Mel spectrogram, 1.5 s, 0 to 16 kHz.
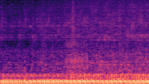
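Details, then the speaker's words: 1997 BMW E36, former drift project, just started after an ignition problem. It idles with a deep, uneven, lumpy throb and a clattery edge, said to sound like a diesel truck. A chattering clutch is also suspected. Rough idle. "Okay. She started but she sound rough."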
